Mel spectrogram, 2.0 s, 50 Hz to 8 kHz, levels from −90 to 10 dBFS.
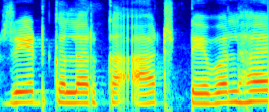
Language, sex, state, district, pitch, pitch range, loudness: Hindi, female, Jharkhand, Garhwa, 230 Hz, 230-240 Hz, -13 LUFS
